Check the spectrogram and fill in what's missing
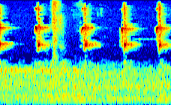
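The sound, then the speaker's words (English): Birds chirping: four short, high, bright chirps at a steady, even pace, fairly soft over a constant low rumbling background, with no voices. “Wow, the birds are really chirping.”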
